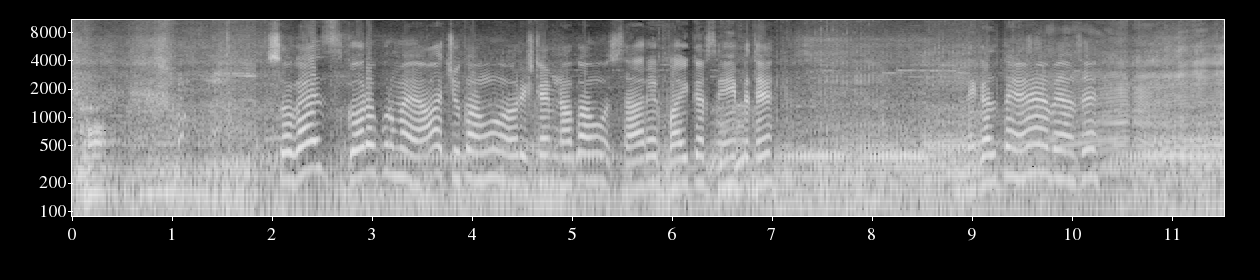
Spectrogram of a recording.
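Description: Motorcycle engines rev loudly and repeatedly nearby.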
